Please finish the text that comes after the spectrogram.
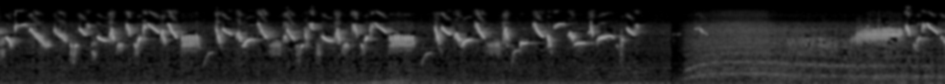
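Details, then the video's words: Young molting canary from Yogyakarta, Indonesia, singing loudly: fast bursts of sweeping whistled notes and chirps in rapid phrases, with short rolling trills, a pause, then a low hum before song resumes. "CANARY MUDA SUARA MENGELEGAR"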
